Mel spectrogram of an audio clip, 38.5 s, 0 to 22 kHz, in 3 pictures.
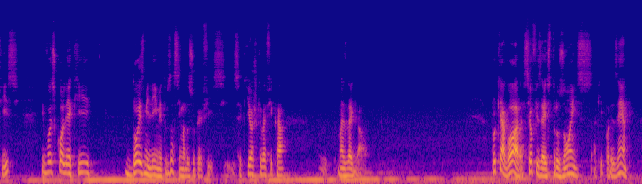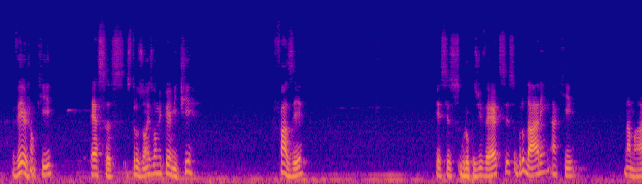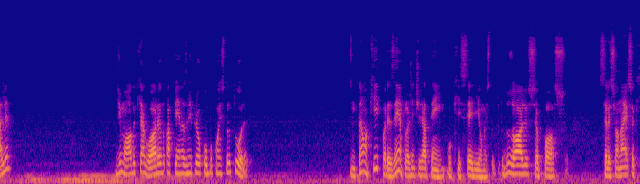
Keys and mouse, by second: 0.9 click, 2.9 m, 5.6 ctrl+click, 9.0 ctrl+middle click, 10.7 e, 12.3 e, 13.4 e, 14.5 e, 15.5 e, 16.6 e, 18.2 shift+click, 19.0 f, 19.4 middle click, 20.9 click, 21.0 g, 22.1 click, 22.3 g, 22.6 click, 23.2 click, 23.5 g, 24.8 click, 24.9 g, 25.7 middle click, 28.2 ctrl+middle click, 30.5 click, 31.2 middle click, 32.1 ctrl+middle click, 32.8 middle click, 33.9 middle click, 34.2 ctrl+middle click, 34.9 middle click, 37.5 click.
